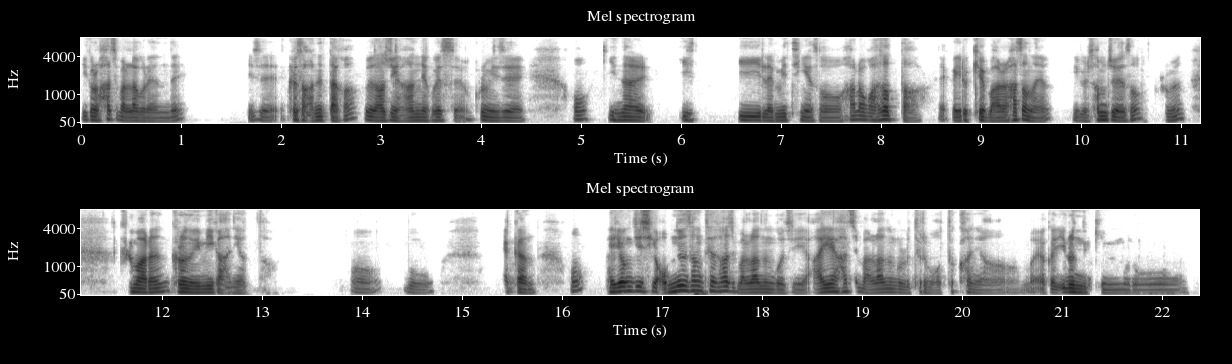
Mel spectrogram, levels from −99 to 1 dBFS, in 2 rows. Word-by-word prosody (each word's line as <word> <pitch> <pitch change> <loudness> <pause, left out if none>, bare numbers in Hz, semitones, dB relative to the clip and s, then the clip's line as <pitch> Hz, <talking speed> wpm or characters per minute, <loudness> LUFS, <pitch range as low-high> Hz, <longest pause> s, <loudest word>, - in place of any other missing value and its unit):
이걸 125 -2 +2
하지 145 +3 -2
말라 110 -2 +2
그랬는데 100 +6 -4 0.6
이제 - - -6
그래서 - - +1
안 120 - -1
했다가 165 +8 0
왜 125 - +2
나중에 110 0 +3
안 105 +3 -1
했냐고 110 -1 -1
했어요. 115 +4 -4
그럼 125 -5 +1
이제 105 -2 -2 0.5
어 145 +1 -3 0.2
"이날 120 -4 +1 0.3
이 120 -3 -4 0.4
이 125 -2 +3
랩 110 -1 0
미팅에서 105 -3 -2
하라고 135 +2 0
하셨다." 125 -7 +1
약간 - - -11
이렇게 115 +2 +2
말을 105 -1 +1
하잖아요 120 -8 +1 0.2
이걸 110 -2 -6
참조해서? 130 - +1
그러면 120 +9 -5 0.5
"그 - - -6
말은 125 +4 +6
그런 125 -4 +6
의미가 110 -1 +3
아니었다." 95 0 -11 0.8
어 115 -2 -10 0.3
뭐 105 -3 -10 0.8
약간 - - +1 0.3
"어 - - -4 0.2
배경 155 +5 +7
지식이 155 -3 +2
없는 160 +9 +5
상태에서 165 -2 +1
하지 155 -3 +2
말라는 110 +1 +2
거지 100 -1 -6
아예 120 +5 +4
하지 140 +2 -1
말라는 115 0 -1
걸로 105 -3 -5
들으면 95 -4 -9
어떡하냐?" 95 +1 -8 0.4
막 - - -10
약간 - - -3
이런 130 -2 +6
느낌으로 100 -1 -8
115 Hz, 350 characters per minute, -24 LUFS, 105-130 Hz, 0.8 s, 배경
